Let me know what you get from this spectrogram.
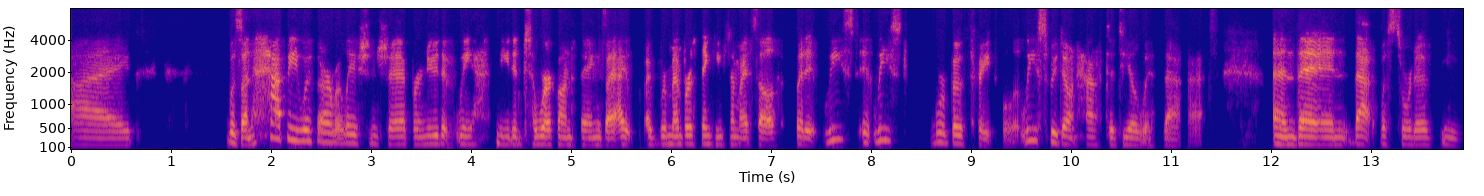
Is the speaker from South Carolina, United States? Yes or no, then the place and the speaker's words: yes; South Carolina, United States; moved away as an adult; I'm from South Carolina, had a few years in different states, but I'm back in South Carolina now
